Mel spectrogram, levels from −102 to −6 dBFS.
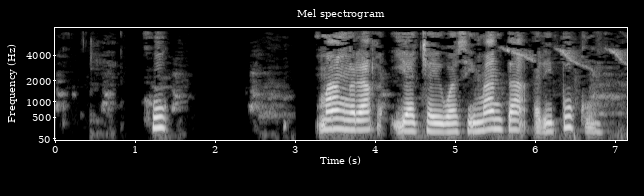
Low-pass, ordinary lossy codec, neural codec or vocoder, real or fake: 7.2 kHz; MP3, 32 kbps; vocoder, 44.1 kHz, 80 mel bands, Vocos; fake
